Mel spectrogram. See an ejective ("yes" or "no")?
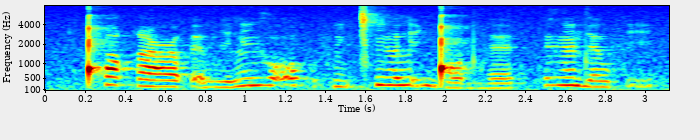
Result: no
